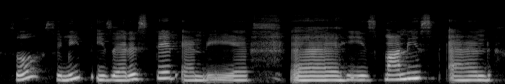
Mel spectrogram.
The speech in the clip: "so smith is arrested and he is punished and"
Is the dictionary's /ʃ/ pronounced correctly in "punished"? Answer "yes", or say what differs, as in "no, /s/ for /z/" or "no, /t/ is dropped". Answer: no, /s/ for /ʃ/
